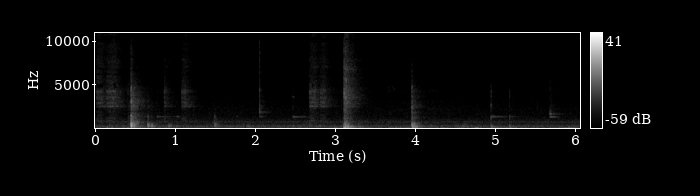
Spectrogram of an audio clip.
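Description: Knocks of dishes on a wooden tabletop as red ceramic bowls and a glass beer mug are handled. Three sharp knocks: the loudest about half a second in, the others about three and four seconds in.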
